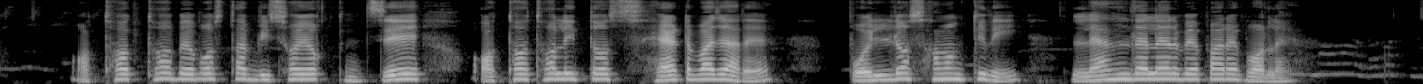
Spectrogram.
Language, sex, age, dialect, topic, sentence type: Bengali, male, 18-24, Jharkhandi, banking, statement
